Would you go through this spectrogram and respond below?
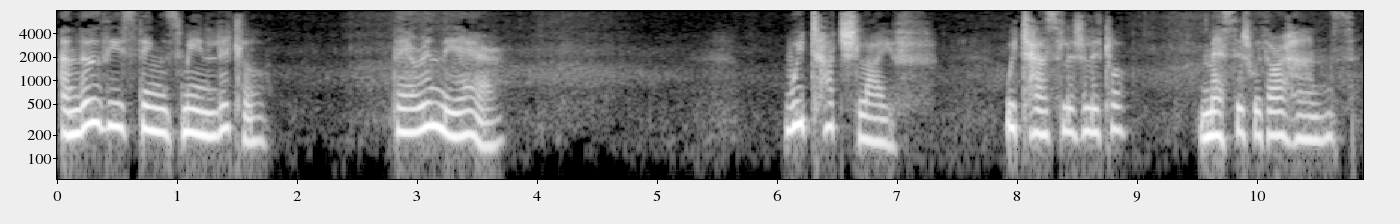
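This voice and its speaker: Slow, breathy woman narrator. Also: medium pitch, no room sound. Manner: quiet, lyrical, measured. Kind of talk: scripted radio drama narration.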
